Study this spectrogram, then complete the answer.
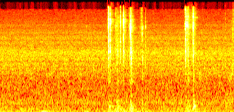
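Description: Typing on a computer keyboard, quiet keystrokes in two short bursts, a quick cluster of several clicks followed by a briefer pair about a second later, over a faint steady room hum.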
